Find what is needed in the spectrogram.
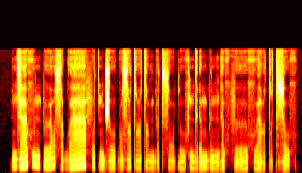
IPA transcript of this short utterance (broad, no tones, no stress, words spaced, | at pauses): nzaːxʷ onpɵː sˤəɡʷaː fotnd͡ʒoːɡʷə zˤotˤuːtˤombɵt sˤuːpɾuːxʷndəɾə mbɵnŋɡaxʷfɵː xʷaːtˤətˤɮoxʷ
